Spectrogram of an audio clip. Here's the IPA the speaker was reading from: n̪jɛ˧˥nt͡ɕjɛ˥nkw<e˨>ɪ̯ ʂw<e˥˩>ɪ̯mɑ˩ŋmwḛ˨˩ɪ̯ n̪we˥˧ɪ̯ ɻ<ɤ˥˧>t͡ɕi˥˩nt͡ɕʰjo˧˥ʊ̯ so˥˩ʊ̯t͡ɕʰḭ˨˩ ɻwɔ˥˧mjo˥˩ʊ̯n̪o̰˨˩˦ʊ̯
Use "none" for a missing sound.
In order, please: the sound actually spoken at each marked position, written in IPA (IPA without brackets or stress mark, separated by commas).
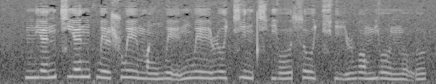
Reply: e˨, e˥˩, ɤ˥˧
